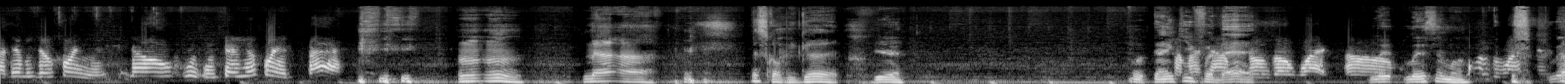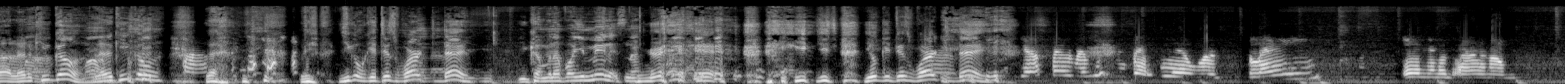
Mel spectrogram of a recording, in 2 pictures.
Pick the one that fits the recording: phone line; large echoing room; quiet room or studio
phone line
